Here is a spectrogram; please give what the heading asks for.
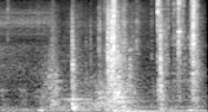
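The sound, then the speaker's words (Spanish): Apollo spacecraft hatches being closed and sealed from inside, a few heavy metallic clunks and thuds with a rumbling, sliding scrape in the middle, fairly loud. “Los tres astronautas entran al Apolo, cierran las escotillas, Ed la sella desde el interior.”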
